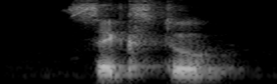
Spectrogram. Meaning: 6th (abbreviation of sexto)
- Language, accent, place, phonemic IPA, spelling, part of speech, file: French, France, Lyon, /sɛk.sto/, 6o, adverb, LL-Q150 (fra)-6o.wav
